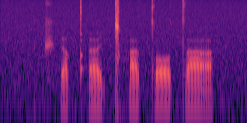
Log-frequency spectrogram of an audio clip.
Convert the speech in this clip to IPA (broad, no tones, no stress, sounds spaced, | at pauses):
t͡ʃʼ i qʼ i ǀʰ a t ɔ t a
